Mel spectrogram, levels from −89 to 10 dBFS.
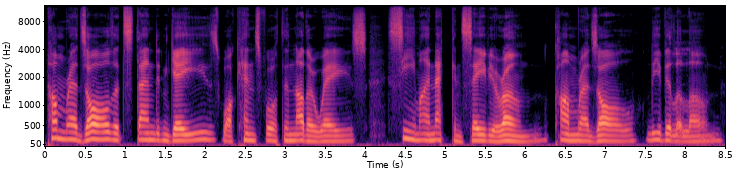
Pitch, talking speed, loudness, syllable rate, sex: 145 Hz, 160 wpm, -18 LUFS, 4.1 syllables/s, male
